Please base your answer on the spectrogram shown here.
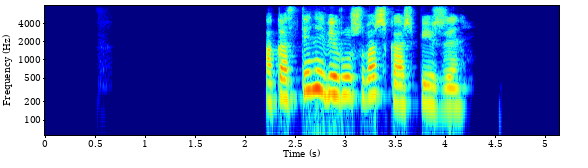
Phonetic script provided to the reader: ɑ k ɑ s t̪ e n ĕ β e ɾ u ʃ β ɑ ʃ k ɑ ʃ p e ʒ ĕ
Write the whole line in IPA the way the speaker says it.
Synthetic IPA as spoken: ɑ k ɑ s t̪ e n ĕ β e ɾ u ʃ β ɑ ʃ k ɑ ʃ p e ʒ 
